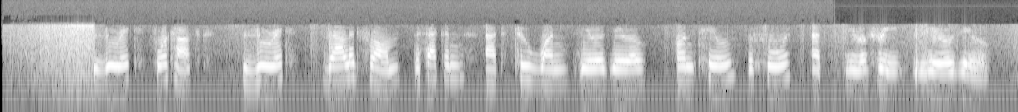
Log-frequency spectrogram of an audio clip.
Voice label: Shannon Volmet USB; 5505khz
